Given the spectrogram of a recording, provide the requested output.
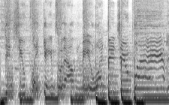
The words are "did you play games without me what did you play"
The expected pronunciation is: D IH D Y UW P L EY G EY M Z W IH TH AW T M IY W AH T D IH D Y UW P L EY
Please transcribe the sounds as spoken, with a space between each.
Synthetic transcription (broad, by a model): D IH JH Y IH P L EY G EY M Z W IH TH AW T M IY W AH T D IH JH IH P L EY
